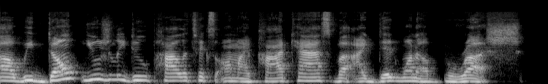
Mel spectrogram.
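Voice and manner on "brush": brush stressed and stretched out slowly. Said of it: "emphasis on brush".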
